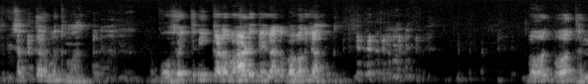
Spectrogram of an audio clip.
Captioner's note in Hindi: हंसी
